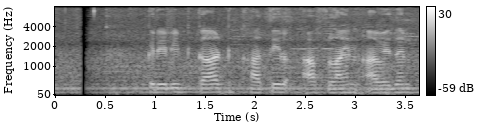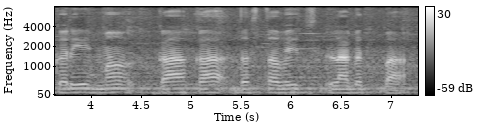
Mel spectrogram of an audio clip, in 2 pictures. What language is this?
Bhojpuri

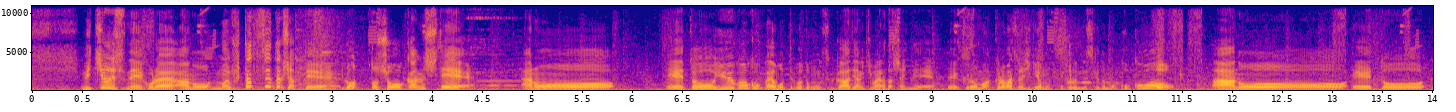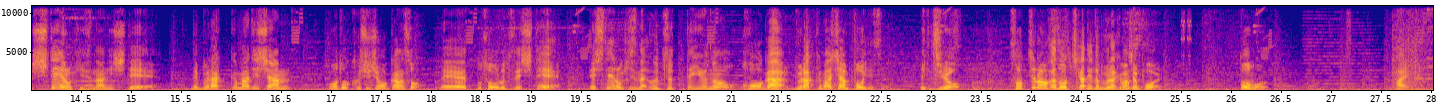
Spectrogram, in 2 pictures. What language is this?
Japanese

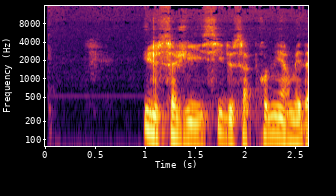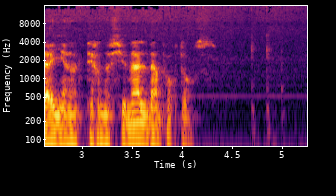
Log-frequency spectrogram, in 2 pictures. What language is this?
French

